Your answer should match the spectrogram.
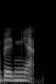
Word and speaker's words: beignets: And then for the third course, it's their orange blossom beignets. So beignets. – Beignets. I was working on my pronunciation.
